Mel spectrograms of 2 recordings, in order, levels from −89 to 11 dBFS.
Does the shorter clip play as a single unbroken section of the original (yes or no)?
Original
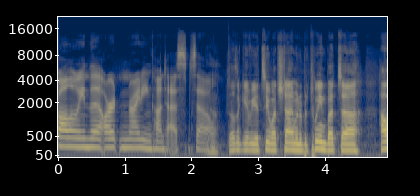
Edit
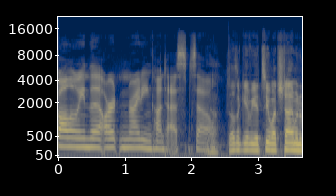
yes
